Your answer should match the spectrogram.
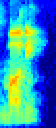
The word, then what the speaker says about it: Manny: And, uh, it's it's actually pronounced money short for it's short for Manish.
